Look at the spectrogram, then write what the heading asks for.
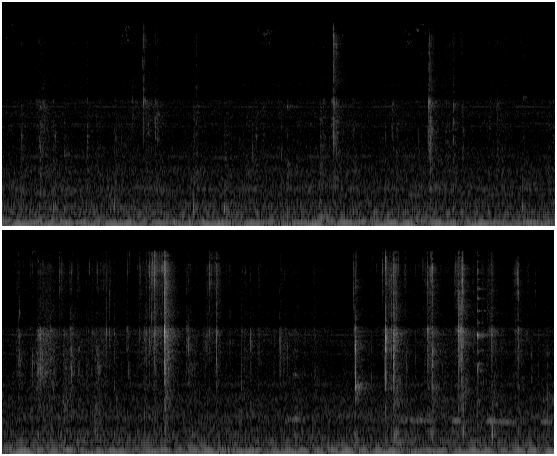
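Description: Crisp crunching of raw leafy greens being chewed and the leaves snapped by hand: scattered sharp crunches, thickest around the middle and again near the end, over a steady low hum.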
